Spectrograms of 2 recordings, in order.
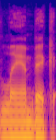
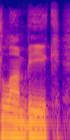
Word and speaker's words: lambic: the tradition of styles like lambic, which is commonly called lambic over here. I again, if we're American, I guess we're allowed to butcher words sometimes. I get it, but it is, it is lambic.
